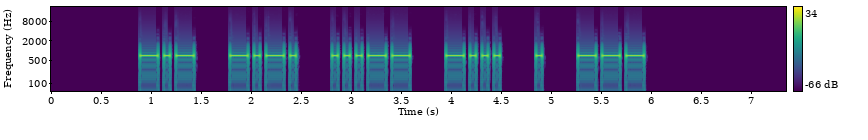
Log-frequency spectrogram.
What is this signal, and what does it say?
Morse code, heard as a keyed tone, about 20 wpm, spaced as for 14 wpm, 700 Hz. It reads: KC3BEO
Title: 213 Lesson 34g - Number 8 - Call Signs 20wpm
